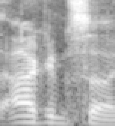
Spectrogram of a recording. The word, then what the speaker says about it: Arkansas: I'm gonna tell a lie okay sorry in Arkansas you must pronounce the state name correctly Arkansas yeah Arkansas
